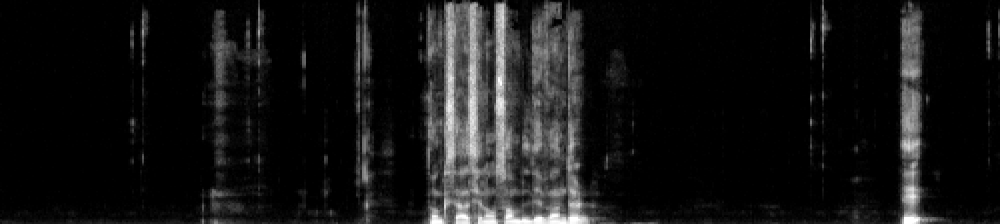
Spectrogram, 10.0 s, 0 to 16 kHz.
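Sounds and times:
soft clicks: 1.2 - 1.6, 8.0 - 8.7, 9.8 - 10.0.

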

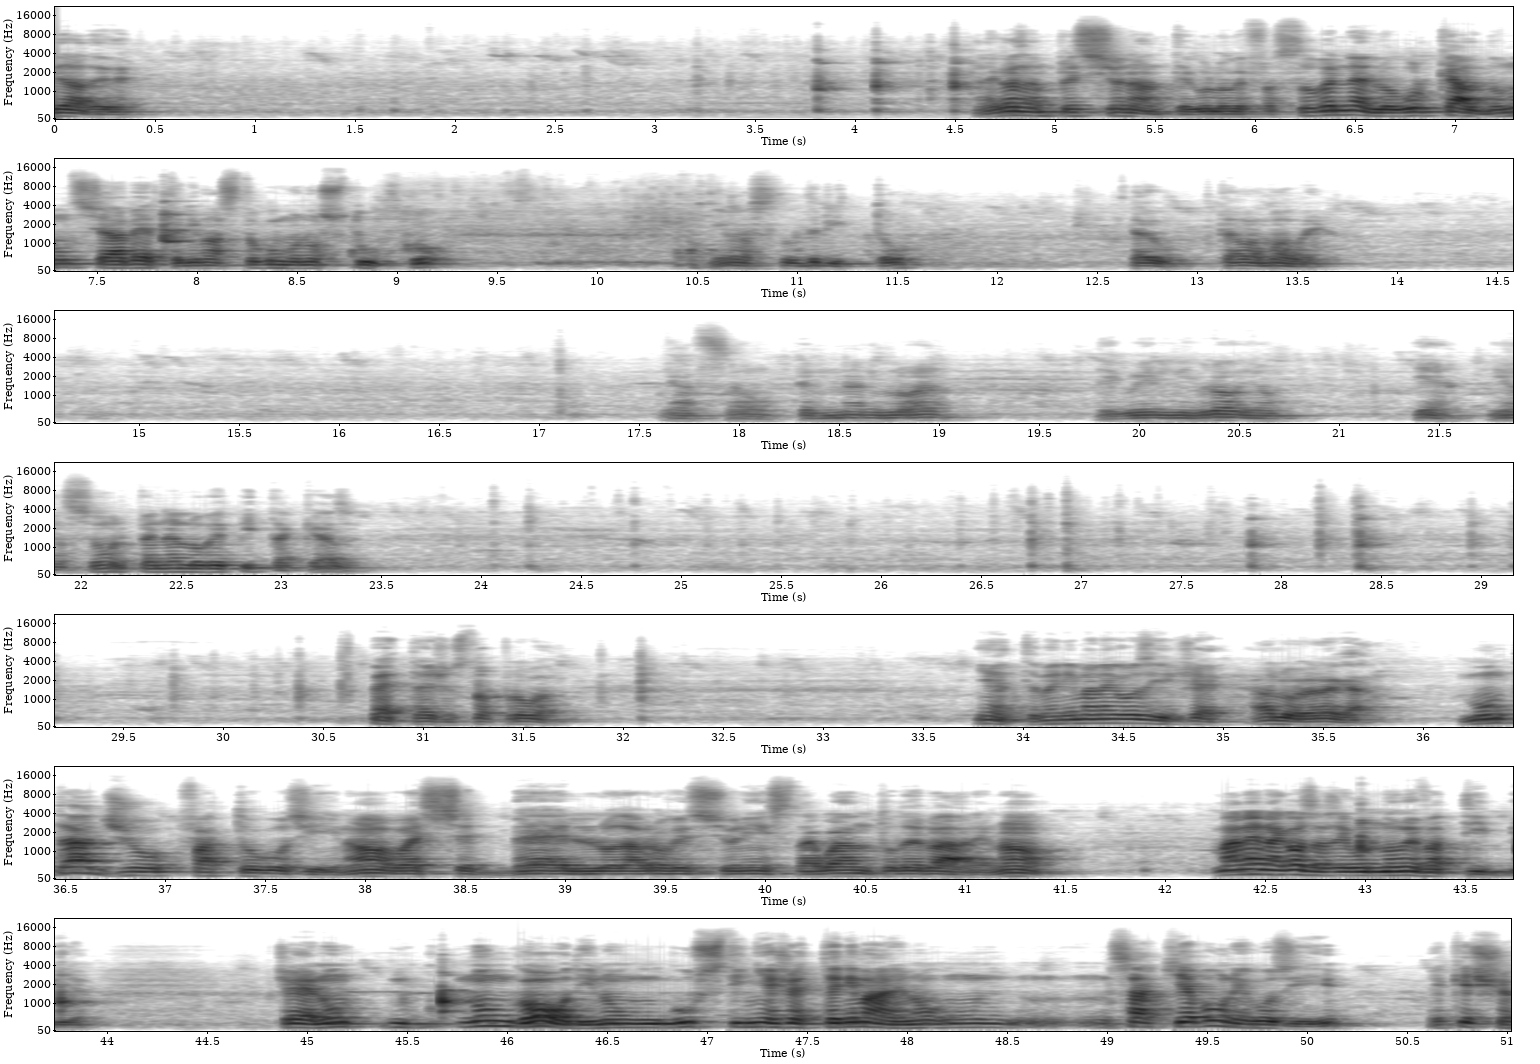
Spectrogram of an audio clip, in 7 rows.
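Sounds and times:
shaving brush tapping in bowl: 3.2 - 4.7, 7.8 - 8.1, 26.6 - 30.8, 42.9 - 44.0, 45.6 - 46.0.

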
